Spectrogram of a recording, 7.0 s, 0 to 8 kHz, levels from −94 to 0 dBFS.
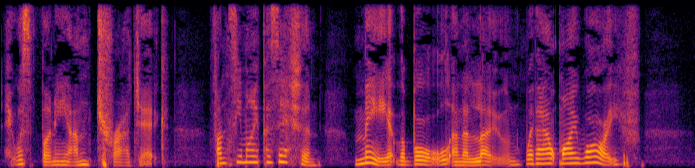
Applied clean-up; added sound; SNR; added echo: none; none; none; none.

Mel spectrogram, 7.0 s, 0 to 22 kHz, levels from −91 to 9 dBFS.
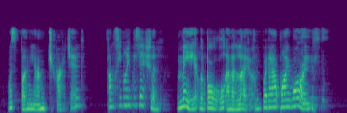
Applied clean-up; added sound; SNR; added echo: neural mask model DeepFilterNet 3.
